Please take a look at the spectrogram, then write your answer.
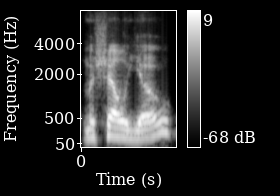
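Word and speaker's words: Michelle Yeoh: long then plus reshoots this is what michelle michelle yo is that how you pronounce it yes uh she said daniels i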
